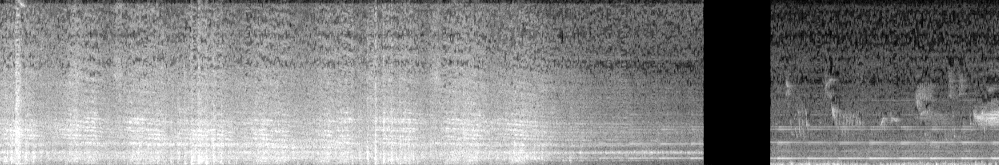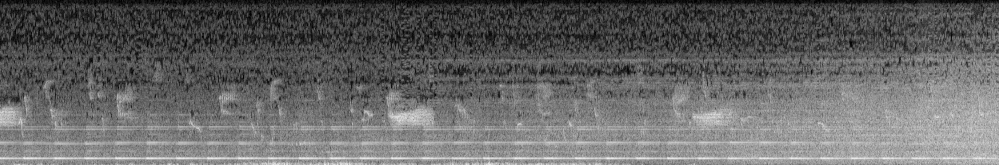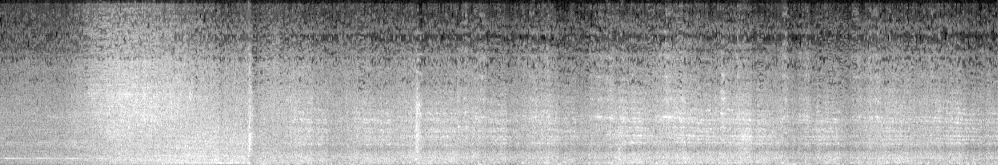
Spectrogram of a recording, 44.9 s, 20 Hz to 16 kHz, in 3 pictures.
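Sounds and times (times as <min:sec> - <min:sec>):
freight train passing: 0:00.0 - 0:10.6, 0:11.6 - 0:44.9
level crossing bell ringing: 0:11.8 - 0:31.2.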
